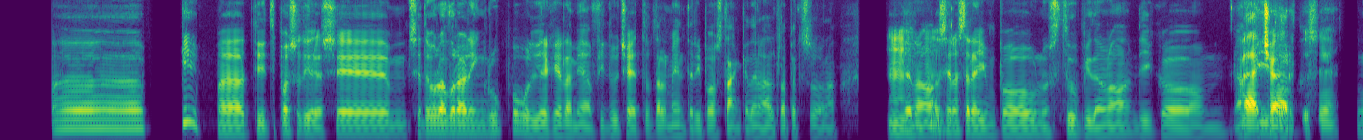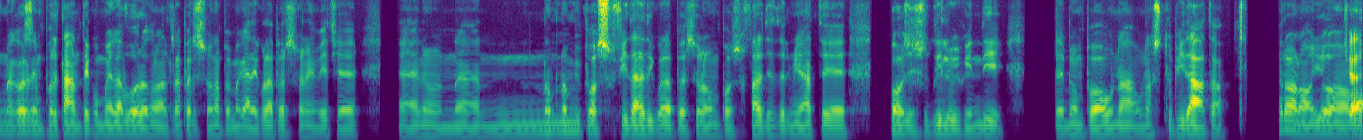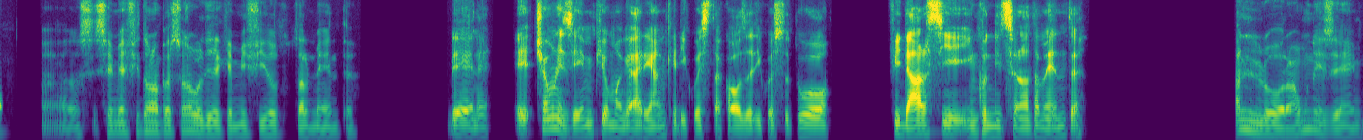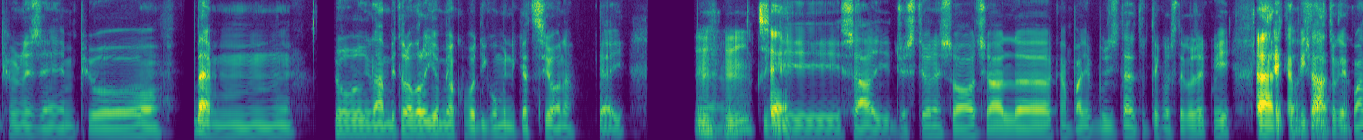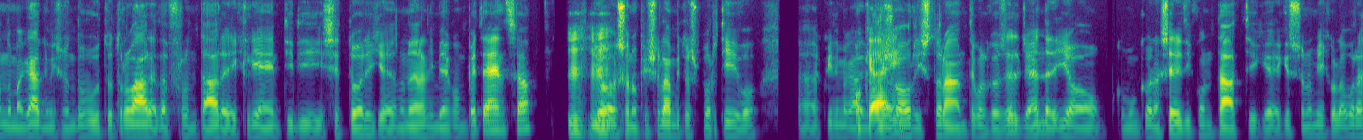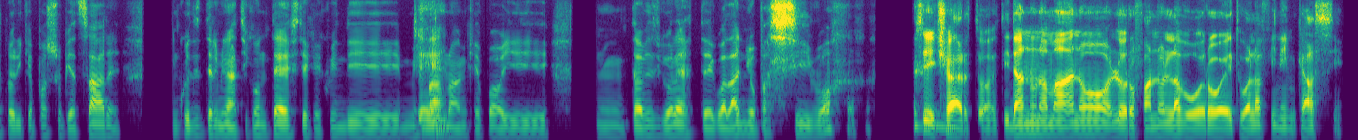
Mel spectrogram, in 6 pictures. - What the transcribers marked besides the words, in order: laughing while speaking: "passivo"; chuckle
- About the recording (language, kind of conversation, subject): Italian, podcast, Come costruisci la fiducia in te stesso, giorno dopo giorno?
